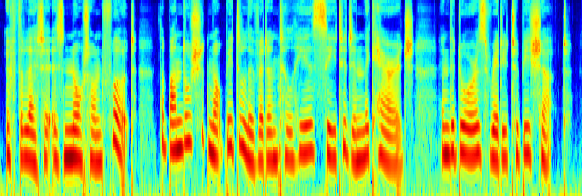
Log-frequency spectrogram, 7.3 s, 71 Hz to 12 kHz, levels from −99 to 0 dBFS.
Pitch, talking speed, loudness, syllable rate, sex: 210 Hz, 230 wpm, -16 LUFS, 5.9 syllables/s, female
